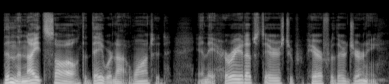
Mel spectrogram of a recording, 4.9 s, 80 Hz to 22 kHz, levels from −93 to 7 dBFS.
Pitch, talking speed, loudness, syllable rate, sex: 120 Hz, 220 wpm, -21 LUFS, 5.6 syllables/s, male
